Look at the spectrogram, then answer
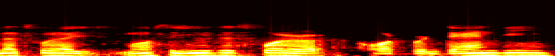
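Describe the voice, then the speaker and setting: Using monotone, flat intonation, a man speaks at a moderate pace. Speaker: card game YouTuber. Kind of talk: tutorial. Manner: stuttering.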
